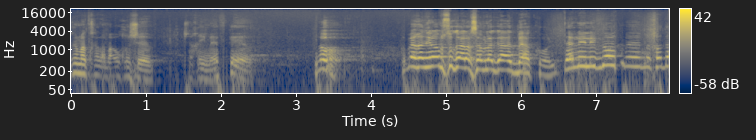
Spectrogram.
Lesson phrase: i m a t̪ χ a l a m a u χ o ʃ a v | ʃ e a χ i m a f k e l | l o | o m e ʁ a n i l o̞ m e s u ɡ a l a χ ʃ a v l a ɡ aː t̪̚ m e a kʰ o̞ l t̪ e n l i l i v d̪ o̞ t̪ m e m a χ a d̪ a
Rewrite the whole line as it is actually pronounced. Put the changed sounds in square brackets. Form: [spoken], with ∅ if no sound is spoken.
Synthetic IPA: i m a t̪ χ a l a m a u χ o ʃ [e] v | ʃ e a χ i m [e] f k e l | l o | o m e ʁ a n i l o̞ m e s u ɡ a l a χ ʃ a v l a ɡ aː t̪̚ [b] e a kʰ o̞ l t̪ e n l i l i v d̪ o̞ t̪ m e m [e] χ a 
